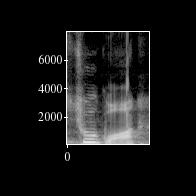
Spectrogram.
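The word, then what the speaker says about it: 出国: Okay, so the next one is 出国. It means to go out of your country. So 出 is the first tone or flat tone, and then 国 is the rising tone.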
